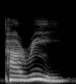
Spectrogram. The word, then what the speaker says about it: Paris: Well, the locals pronounce it Paris.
